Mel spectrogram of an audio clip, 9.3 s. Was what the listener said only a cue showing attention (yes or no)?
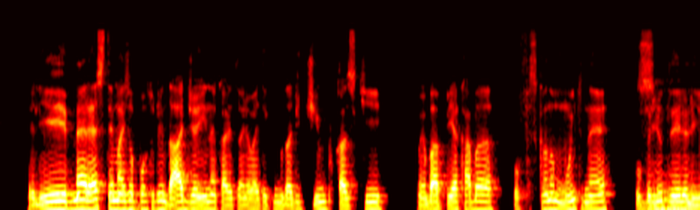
no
